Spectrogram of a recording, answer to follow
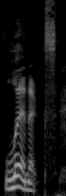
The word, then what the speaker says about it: Linux: I will always respond but Linux is always Linux he doesn't care how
